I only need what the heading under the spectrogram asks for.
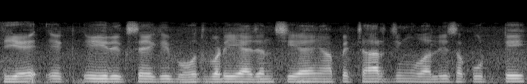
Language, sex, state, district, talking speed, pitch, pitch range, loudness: Hindi, male, Haryana, Charkhi Dadri, 160 wpm, 125 Hz, 125-130 Hz, -18 LUFS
